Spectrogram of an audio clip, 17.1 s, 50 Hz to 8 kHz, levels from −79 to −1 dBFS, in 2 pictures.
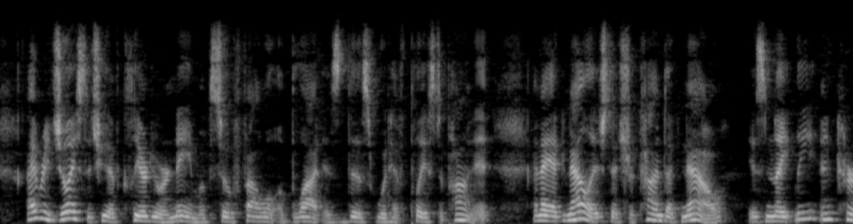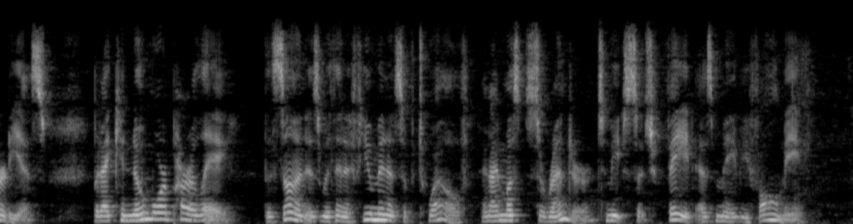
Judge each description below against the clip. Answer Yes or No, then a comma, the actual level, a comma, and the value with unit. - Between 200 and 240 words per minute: Yes, fast, 205 wpm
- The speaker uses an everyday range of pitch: Yes, average, 4.6 semitones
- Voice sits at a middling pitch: Yes, medium, 175 Hz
